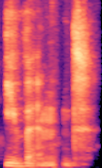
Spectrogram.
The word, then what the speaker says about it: event: The stress is in the second part, event. Be careful because in the first part you pronounce the stress over here like event, but no, it's not going to be event, it's going to be event.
